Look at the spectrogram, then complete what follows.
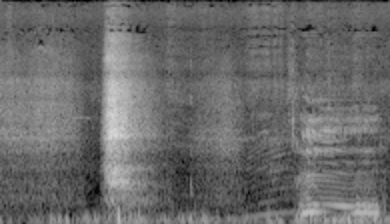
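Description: A cow lets out a loud moo, with a harmonic low bellow that rises and holds for about a second, following a sharp snort-like breath amid low outdoor rumble.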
